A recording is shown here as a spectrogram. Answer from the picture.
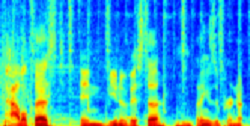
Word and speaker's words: Buena Vista: called Paddle Fest in Buena Vista. I think is the correct pronunciation. Everyone says Buena Vista, but Buena Vista, it's like southern Colorado off 285, the Arkansas River.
